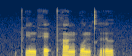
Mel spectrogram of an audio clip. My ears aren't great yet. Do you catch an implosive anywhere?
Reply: no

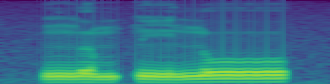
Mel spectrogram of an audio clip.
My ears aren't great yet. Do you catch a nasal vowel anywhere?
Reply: yes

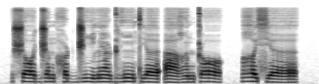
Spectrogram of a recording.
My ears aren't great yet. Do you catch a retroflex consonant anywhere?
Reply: yes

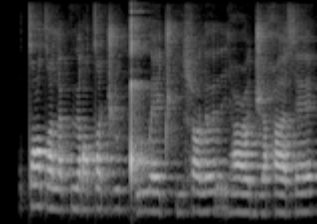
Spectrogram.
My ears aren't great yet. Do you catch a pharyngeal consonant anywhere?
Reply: yes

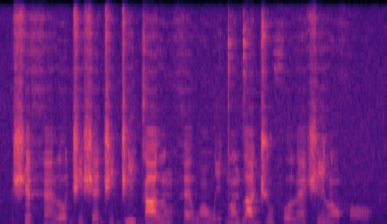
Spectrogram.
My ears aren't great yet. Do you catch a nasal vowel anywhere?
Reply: yes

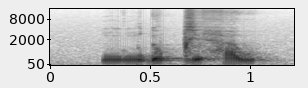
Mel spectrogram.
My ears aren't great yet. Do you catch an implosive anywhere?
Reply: yes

